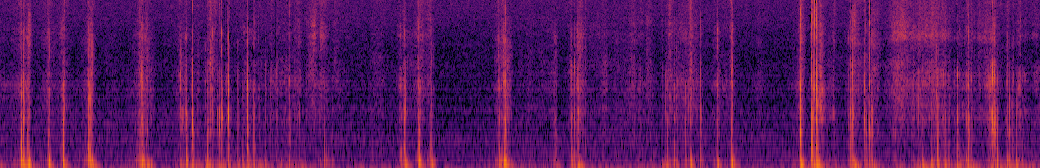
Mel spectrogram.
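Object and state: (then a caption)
Silicone pop-it fidget toy. A rainbow square silicone pop-it fidget toy has its bubbles scratched and tapped with long nails. The result is irregular bursts of short, dry clicks and soft muffled thumps with bright scratchy edges, separated by brief quiet gaps. Each tap dies away almost instantly, with no ring.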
